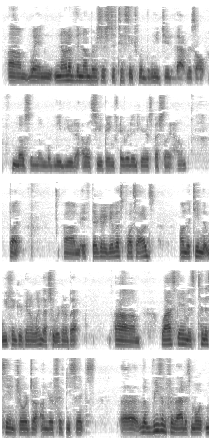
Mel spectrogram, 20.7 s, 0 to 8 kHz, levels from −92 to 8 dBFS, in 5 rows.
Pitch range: 110-125 Hz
